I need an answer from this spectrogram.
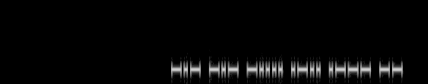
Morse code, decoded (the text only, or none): KK6LJM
